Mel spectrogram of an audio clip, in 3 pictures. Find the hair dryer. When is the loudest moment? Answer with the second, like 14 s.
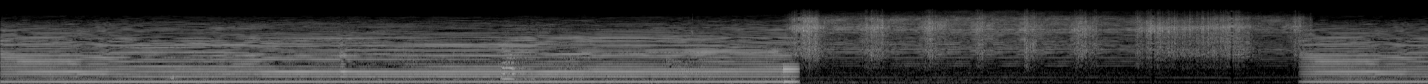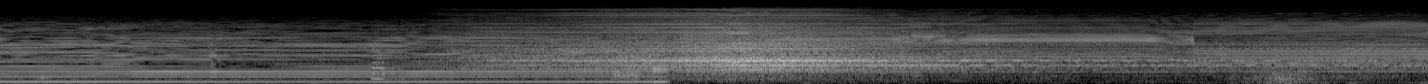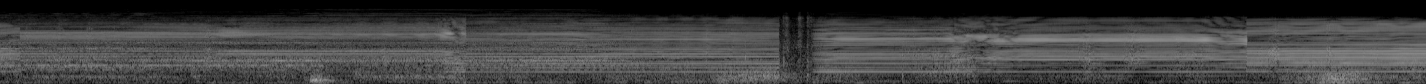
22 s.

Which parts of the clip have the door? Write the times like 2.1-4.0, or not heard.
not heard.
